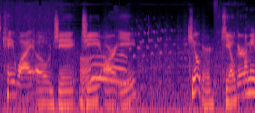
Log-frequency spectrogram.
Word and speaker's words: Kyogre: it was kai roger i say that but there's no r before so once again it's probably like kyogre or something like that it's k-y-o-g g-r-e kyogre kyogre i mean it's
